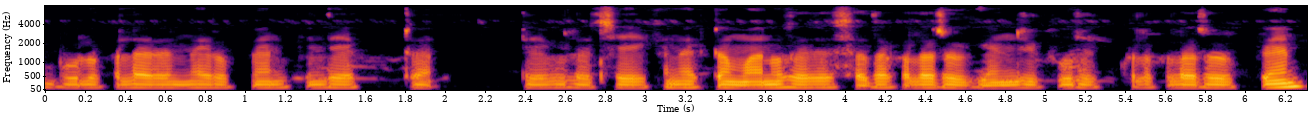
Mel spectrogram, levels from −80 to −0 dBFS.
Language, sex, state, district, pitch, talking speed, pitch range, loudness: Bengali, male, West Bengal, Purulia, 110 Hz, 200 wpm, 105-110 Hz, -17 LUFS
